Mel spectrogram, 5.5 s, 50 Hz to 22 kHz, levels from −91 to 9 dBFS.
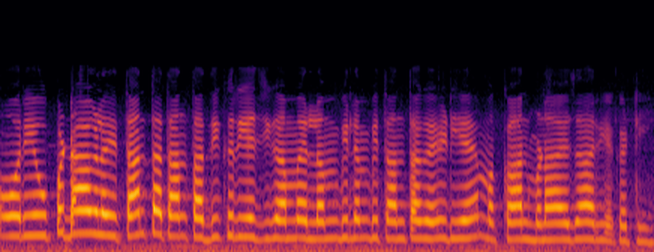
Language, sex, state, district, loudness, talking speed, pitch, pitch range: Rajasthani, female, Rajasthan, Churu, -15 LUFS, 255 wpm, 280 Hz, 260-310 Hz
